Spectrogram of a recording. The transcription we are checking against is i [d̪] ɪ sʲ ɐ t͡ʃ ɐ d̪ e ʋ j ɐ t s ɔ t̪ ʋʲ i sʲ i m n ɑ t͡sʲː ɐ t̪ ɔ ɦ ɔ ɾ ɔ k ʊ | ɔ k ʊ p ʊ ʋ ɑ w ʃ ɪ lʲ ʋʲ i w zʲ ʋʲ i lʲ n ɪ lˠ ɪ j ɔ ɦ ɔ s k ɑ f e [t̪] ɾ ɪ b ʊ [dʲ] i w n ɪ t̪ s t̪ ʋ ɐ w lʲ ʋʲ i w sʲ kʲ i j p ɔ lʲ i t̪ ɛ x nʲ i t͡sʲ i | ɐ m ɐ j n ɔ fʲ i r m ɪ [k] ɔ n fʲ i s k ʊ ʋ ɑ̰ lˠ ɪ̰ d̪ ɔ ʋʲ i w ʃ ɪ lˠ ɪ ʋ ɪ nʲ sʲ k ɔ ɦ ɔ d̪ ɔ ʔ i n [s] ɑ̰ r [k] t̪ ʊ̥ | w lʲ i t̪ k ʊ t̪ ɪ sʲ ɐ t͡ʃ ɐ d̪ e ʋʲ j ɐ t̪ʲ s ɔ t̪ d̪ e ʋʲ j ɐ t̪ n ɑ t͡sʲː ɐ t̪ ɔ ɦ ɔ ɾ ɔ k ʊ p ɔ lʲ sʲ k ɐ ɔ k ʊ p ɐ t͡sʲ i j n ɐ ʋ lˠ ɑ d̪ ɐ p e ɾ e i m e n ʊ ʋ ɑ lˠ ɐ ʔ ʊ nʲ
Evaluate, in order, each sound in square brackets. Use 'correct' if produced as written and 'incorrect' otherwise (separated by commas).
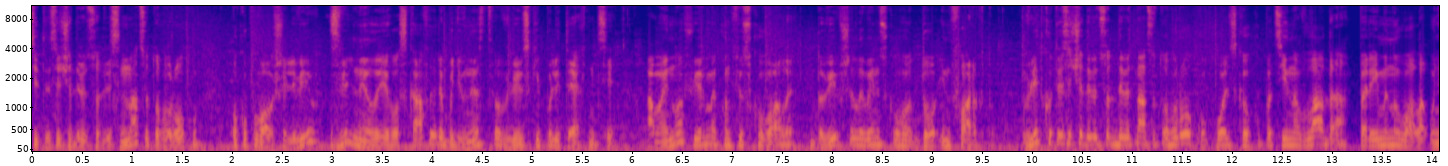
incorrect, incorrect, correct, correct, incorrect, correct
